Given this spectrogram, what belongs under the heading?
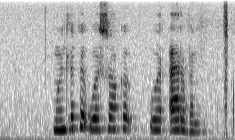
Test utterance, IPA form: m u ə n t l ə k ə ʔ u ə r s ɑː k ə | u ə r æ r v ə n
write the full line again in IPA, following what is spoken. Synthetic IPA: m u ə n t l ə k ə ʔ u ə r s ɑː k ə | u ə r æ r v ə ŋ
